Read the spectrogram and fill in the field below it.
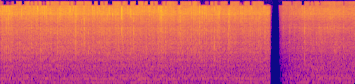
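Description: Onions tossed into a frying pan with cabbage and potatoes, a steady close sizzle of hot oil hissing throughout, briefly cut by a momentary dropout before the frying noise resumes.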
